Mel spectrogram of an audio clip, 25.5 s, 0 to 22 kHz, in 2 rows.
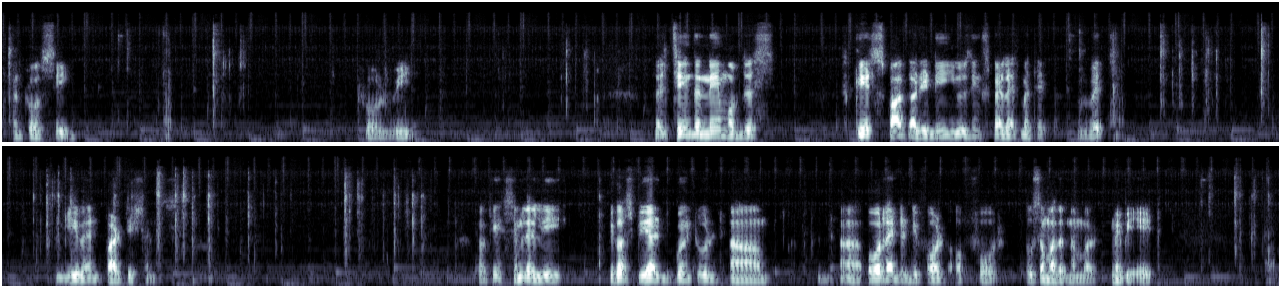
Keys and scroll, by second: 3.6 ctrl+v.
